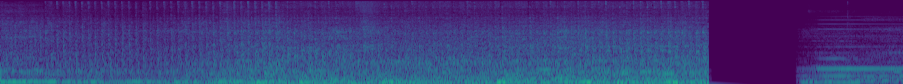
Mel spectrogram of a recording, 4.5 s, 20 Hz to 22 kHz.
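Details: 2014 Hyundai Santa Fe push-start that had a no-crank no-start with lost communication, now running after repair: steady, even low idle with smooth rumble, no misses or knocks; normal idle.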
